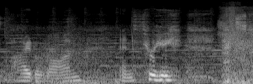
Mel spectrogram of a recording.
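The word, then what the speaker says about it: Eidolon: almost called them Adidelon, but that's one, that's the wrong pronunciation, and two, it's Idolon, and three, that's not what they're called in this game.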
